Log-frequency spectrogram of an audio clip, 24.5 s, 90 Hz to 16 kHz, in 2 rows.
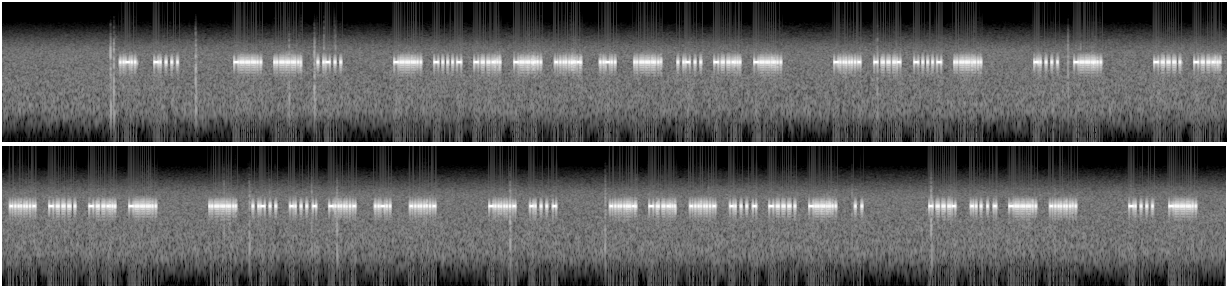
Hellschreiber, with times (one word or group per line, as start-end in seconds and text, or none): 1.1-1.8 IL
2.3-3.4 EST
3.9-7.8 ENREGISTRE
8.3-9.8 DANS
10.3-11.0 LE
11.5-13.8 PROPRE
14.3-16.6 STUDIO
17.1-17.8 DU
18.3-21.0 GROUPE,
21.5-23.0 AVEC
23.5-24.2 LE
